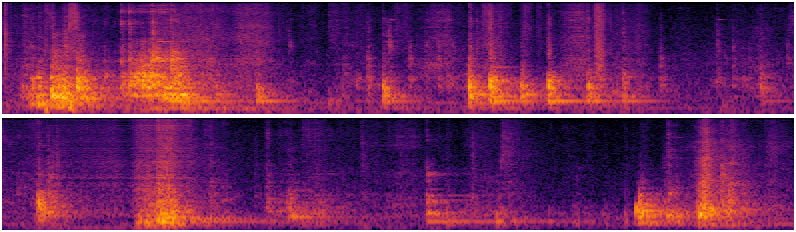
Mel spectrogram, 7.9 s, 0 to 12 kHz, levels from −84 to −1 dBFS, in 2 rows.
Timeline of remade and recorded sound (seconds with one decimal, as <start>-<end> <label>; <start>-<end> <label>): 0.0-4.2 recorded; 4.2-4.9 remade; 4.9-7.9 recorded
